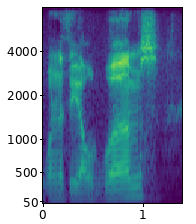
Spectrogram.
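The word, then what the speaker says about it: wyrm: It kind of looks more like one of the old worms. Spelled WRYMS, not WOR. So that's right. That's quite right. A worm. A worm. Worm.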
